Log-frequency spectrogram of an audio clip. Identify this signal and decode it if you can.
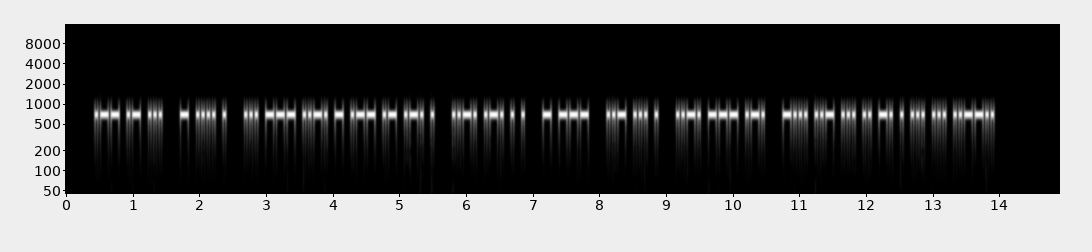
Morse code, heard as a keyed tone, about 30 wpm, 700 Hz. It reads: WAS THE SOFTWARE FREE TO USE FOR BUSINESS?
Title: Sentences from Top 1000 Words - Review Part 3 - 30wpm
